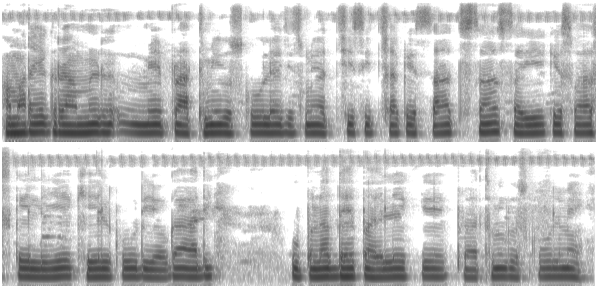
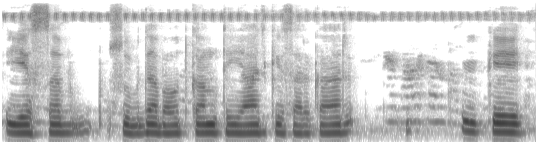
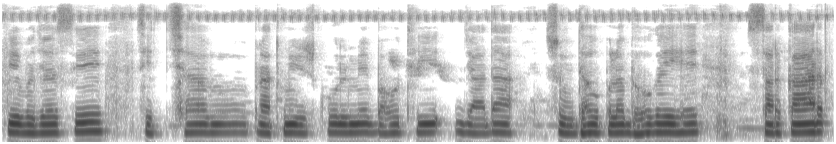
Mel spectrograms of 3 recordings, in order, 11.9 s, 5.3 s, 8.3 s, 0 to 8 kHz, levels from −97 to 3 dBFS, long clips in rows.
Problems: constant background noise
